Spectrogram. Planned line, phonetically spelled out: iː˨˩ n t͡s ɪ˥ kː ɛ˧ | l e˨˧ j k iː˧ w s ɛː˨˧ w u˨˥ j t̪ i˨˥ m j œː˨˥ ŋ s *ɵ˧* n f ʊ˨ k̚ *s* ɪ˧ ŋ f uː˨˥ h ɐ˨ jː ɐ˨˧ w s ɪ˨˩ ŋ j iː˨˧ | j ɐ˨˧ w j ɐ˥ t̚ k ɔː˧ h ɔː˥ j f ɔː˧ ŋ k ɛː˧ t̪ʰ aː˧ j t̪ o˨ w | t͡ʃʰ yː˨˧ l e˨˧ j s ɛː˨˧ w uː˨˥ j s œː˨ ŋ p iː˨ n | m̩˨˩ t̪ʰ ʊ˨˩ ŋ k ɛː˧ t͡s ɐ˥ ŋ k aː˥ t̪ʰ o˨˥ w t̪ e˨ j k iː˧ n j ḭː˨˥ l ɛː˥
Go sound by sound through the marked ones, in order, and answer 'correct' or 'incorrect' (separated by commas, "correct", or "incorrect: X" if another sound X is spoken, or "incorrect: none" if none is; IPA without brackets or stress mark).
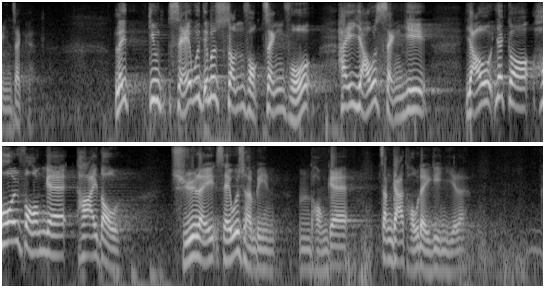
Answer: correct, incorrect: t͡s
